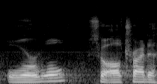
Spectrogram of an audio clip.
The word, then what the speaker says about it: Orual: So in the retelling, this sister is named, it's O-R-U-A-L. I always want to say Orual because it kind of sounds like Oreo cookie. But I think that the correct pronunciation is something more like Orual.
